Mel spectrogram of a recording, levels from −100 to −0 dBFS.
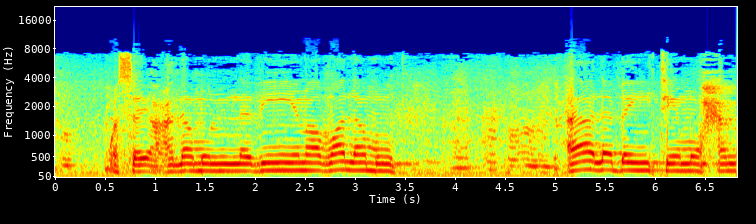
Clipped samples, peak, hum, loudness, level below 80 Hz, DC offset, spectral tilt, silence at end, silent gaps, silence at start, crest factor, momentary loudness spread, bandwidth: under 0.1%; 0 dBFS; none; -11 LUFS; -36 dBFS; under 0.1%; -5.5 dB/octave; 0 s; none; 0 s; 12 dB; 11 LU; 7.8 kHz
